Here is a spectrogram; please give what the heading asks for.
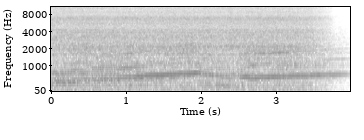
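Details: Pentium 2 Windows 98 retro PC at first power-on, before it POSTs on the first try: a loud rushing roar with a wavering whine that rises and dips. The cooling fans are running very loud.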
